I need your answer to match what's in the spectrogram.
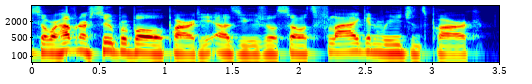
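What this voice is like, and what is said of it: Irish accent. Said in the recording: “from myself in an Irish accent”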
